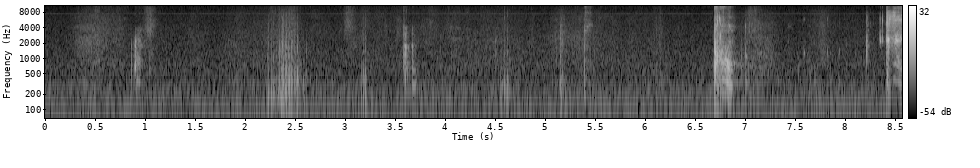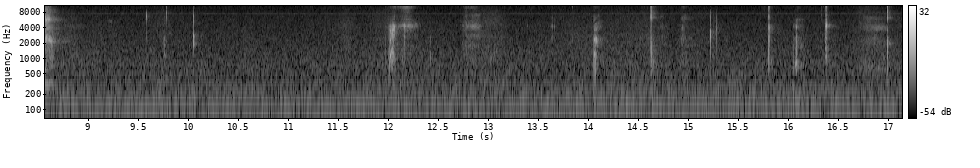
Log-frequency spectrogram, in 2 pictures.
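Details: 2-month-old kitten: two sharp, sudden bursts of air with faint snuffling and clicks between them in a quiet room; sneezing.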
